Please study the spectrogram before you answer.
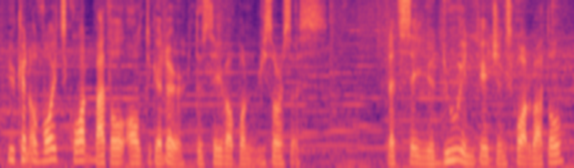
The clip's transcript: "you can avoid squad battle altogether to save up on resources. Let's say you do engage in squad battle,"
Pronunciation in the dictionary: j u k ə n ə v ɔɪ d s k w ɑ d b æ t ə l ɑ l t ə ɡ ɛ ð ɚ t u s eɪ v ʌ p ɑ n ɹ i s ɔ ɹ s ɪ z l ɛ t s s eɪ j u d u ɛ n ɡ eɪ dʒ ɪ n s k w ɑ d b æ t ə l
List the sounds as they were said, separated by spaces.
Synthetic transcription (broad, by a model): j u k ə n ə v ɔɪ d s k w ɑ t b æ t ə l ɑ l t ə ɡ ɛ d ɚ t u s eɪ v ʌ p ɑ n ɹ i s ɔ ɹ s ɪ s l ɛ t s s eɪ j u d u ɛ n ɡ eɪ dʒ ɪ n s k w ɑ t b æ t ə l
